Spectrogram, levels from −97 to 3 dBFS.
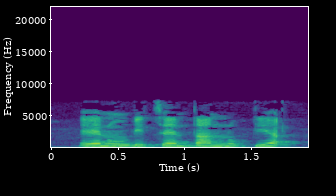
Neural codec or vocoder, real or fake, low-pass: none; real; 7.2 kHz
